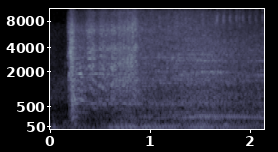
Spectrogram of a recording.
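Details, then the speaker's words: Autozam AZ-1 first start after the clogged exhaust was cleared and the spark plugs were checked and refitted: quick crank, catches at once, smooth even low idle with no miss; healthy start. "it sounds like a car that sounds nice it sounds like a car I haven't heard it like that in a long time it's so quiet compared to mine"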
